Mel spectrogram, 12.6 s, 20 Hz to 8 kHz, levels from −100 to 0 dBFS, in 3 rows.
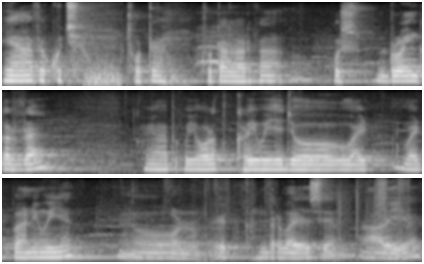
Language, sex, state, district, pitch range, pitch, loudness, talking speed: Hindi, male, Bihar, Vaishali, 130-145 Hz, 140 Hz, -19 LUFS, 145 wpm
